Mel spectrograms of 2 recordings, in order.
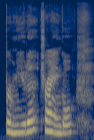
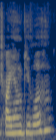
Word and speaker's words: Bermuda Triangle: That's how you say it. Bermuda Triangle. Girl, you said triangula.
